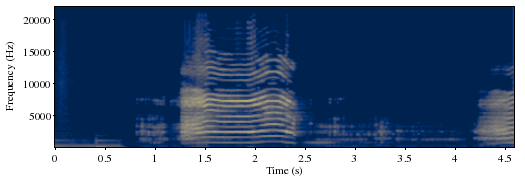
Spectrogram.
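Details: A koala gives a distress or alarm call: a loud, wailing scream lasting about a second, like a crying child, preceded by a brief low grunt and starting a second cry at the end.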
